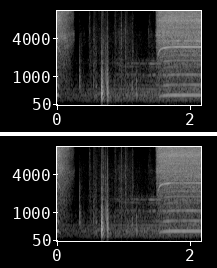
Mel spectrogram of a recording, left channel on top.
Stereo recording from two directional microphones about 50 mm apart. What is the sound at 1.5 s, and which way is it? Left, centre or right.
Drill, centre.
